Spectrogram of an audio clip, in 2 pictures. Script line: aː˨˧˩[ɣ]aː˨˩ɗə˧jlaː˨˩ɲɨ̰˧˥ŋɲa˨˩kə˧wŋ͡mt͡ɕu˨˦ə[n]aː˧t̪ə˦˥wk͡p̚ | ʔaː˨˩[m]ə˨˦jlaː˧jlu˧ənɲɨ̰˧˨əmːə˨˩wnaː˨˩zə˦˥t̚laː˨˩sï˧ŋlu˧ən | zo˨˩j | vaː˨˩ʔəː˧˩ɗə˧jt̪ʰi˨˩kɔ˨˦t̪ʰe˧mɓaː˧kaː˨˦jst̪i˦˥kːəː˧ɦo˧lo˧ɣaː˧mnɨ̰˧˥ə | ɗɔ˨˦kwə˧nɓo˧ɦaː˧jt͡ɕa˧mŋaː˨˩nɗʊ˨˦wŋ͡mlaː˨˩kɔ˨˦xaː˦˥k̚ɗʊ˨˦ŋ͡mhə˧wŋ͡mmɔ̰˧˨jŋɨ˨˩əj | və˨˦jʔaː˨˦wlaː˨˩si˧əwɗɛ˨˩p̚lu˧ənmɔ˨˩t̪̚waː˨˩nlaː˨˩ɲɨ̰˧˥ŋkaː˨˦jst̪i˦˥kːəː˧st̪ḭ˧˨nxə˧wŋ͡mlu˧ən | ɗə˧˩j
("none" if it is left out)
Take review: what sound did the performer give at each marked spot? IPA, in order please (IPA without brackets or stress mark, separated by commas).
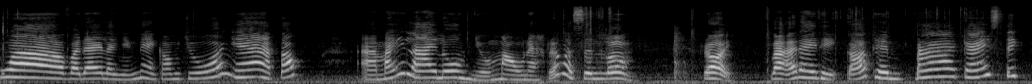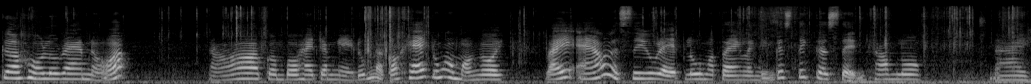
v, ɲ, m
